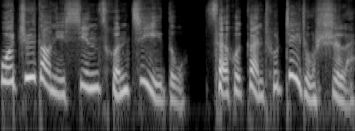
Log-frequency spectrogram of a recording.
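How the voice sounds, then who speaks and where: Someone puts on a character voice at a fairly high pitch and moderate pace, on a very clean recording with a silent background. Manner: stern, harsh.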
